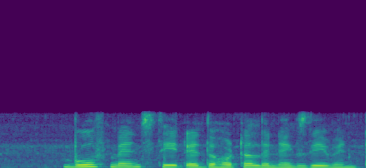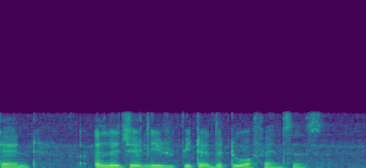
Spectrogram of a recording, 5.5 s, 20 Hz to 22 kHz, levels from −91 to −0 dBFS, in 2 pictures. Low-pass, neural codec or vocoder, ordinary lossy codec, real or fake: 7.2 kHz; vocoder, 22.05 kHz, 80 mel bands, HiFi-GAN; none; fake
